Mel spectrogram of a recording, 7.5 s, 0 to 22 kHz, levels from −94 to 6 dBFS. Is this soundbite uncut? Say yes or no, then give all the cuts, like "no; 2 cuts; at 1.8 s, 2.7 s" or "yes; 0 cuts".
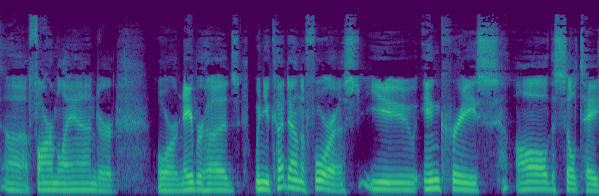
no; 1 cut; at 3.1 s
